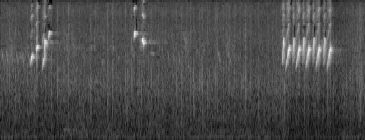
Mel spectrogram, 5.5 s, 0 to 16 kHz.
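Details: Competition song of a Balkan goldfinch, Carduelis carduelis balcanica, entered in the 2022 world championship: a brief tinkling cluster, a lone high note, then a fast run of bright repeated chirps near the end.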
